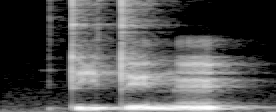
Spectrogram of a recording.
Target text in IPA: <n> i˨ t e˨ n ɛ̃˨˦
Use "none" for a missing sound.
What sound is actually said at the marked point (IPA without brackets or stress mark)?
t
